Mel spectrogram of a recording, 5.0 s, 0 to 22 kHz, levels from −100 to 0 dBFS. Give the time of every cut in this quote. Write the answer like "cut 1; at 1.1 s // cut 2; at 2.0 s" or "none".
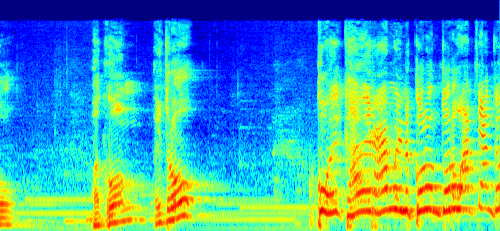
none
